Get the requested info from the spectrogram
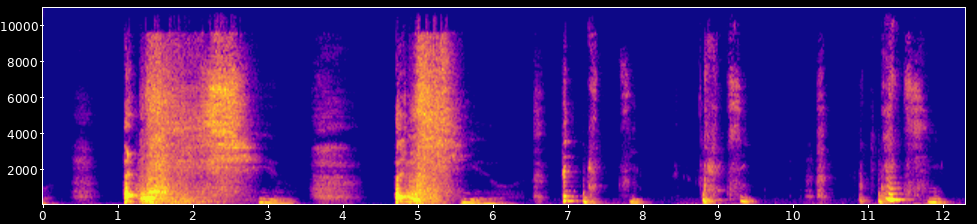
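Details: Male, from a compilation of 100+ sneezes all recorded the same day: two forceful sneezes, each with a sharp inward breath first and a long burst of air after, with snorts and sniffs between.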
